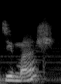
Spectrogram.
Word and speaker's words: Dimash: it d-i-m-a yeah s-h d-i-m-a-s-h-o dimash could d-mash better again yes correct ah okay i'm gonna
